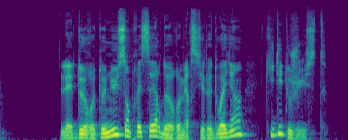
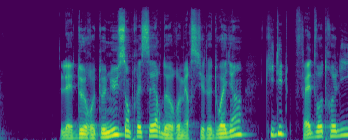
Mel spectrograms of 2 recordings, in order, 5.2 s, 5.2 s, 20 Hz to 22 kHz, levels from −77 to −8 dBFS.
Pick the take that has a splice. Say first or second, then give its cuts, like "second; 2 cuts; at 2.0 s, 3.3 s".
second; 1 cut; at 4.3 s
